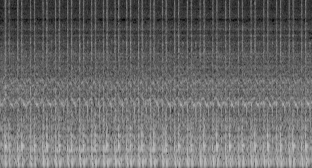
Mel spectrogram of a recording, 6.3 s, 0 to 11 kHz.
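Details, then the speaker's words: Detroit Diesel 6V92 bus engine with a history of cold-start trouble, during valve and rack checks. Cold start is lumpy and chuffing at about four uneven pulses a second, with perhaps one or two cylinders firing. Cause unconfirmed. "We're at least going to get 2 more cylinders. Or I feel like we're at least getting 1 or 2 right now."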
